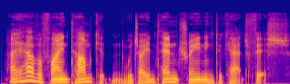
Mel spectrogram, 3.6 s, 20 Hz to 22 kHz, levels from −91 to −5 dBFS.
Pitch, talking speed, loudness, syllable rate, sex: 135 Hz, 215 wpm, -20 LUFS, 4.7 syllables/s, male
